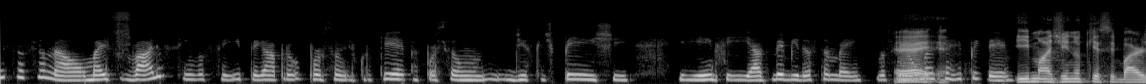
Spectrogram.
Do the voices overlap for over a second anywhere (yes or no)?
no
